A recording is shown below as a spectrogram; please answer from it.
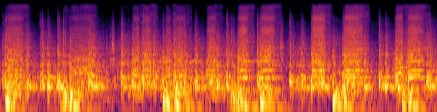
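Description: HBCU marching band playing a hip-hop arrangement in the stands: brass and sousaphones over a drumline, with repeated bass drum hits under the horns.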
